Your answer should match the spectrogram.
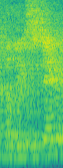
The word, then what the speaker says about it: Calixte: If you like what you see here tonight, you can pronounce it Calixte with a soft S.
